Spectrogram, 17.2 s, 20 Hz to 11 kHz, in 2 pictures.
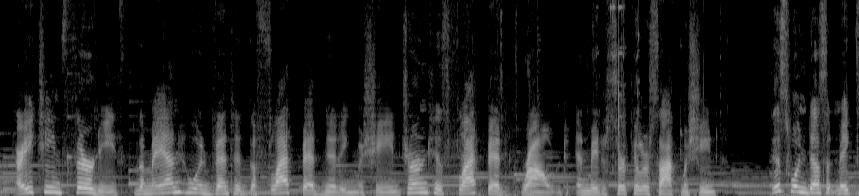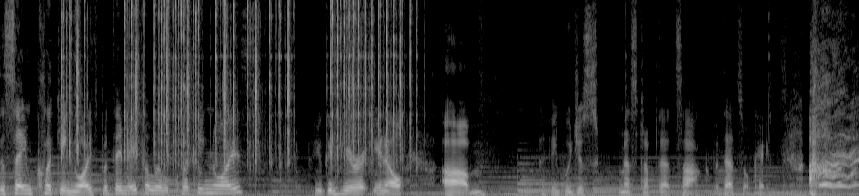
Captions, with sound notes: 1830■s the man who invented the flatbed knitting machine turned his flatbed round, and made a circular sock machine. This one doesn't make the same clicking noise, but they make a little clicking noise. You can hear it, you know. [sound of clicking] I think we just messed up that sock. But that's okay.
